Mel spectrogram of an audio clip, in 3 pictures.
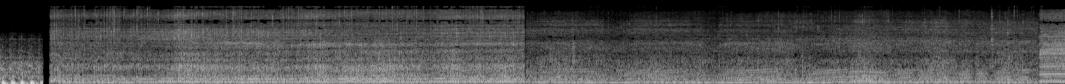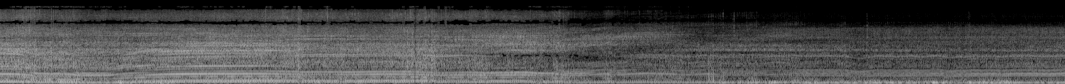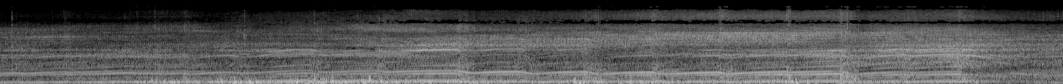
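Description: Two-stroke backpack brush cutter engine running, steady for about the first ten seconds, then rising and falling in pitch again and again as the throttle is worked while cutting grass.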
